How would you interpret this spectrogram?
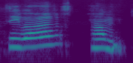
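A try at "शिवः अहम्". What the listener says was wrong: No. Why are you having difficulty with saying visarga? It is Shivaha.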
